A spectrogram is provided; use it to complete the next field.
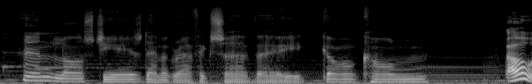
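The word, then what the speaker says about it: Gorkhon: And last year's demographic survey, Gorkon. Oh, Gorkon. Where is it even? He actually pronounces it Gorkon. Interesting. Because as far as I understand, KH is pronounced H.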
